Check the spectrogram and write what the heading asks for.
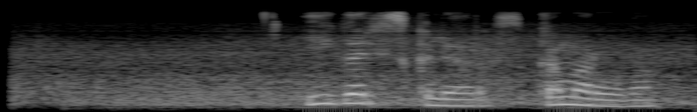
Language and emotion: Russian, neutral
